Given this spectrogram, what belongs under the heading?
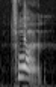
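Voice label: "zuan" Mandarin Chinese, fourth tone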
